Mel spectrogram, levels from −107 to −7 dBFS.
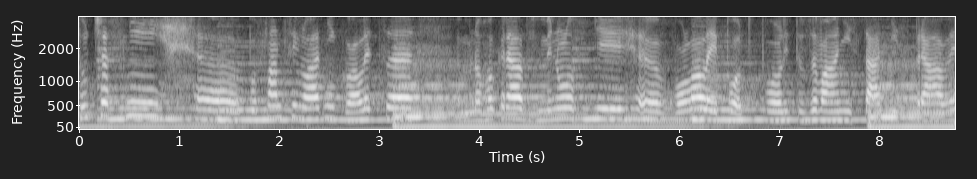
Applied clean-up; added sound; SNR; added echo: none; Piano; 4 dB; none.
